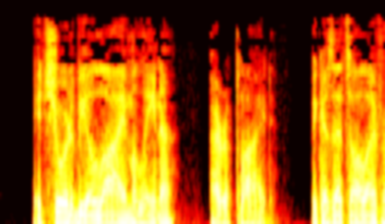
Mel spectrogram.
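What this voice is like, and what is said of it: Usual voice. Nothing is said of it.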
